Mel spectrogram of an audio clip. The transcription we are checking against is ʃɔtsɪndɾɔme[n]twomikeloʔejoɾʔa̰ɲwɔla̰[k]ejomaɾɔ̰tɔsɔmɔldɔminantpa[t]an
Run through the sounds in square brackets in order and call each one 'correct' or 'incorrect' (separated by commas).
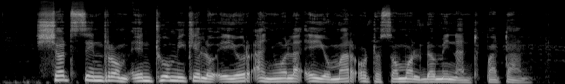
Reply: correct, incorrect, correct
